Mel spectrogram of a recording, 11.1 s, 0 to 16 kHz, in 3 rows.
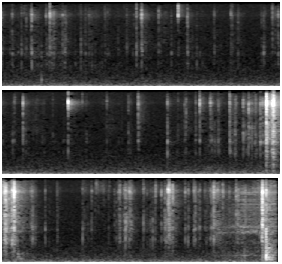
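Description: Plastic pieces of a QJ Super Square-1 puzzle clicking and clacking as its layers are turned by hand. The clicks come in an irregular patter, with a louder run of clacks about seven seconds in.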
